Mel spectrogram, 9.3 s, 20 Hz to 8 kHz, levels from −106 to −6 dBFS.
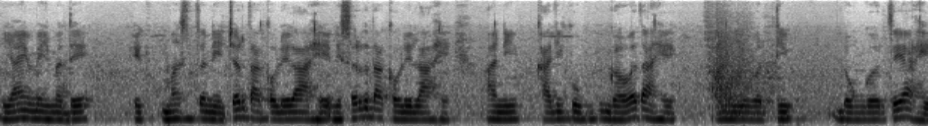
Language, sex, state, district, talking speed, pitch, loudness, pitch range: Marathi, male, Maharashtra, Nagpur, 140 wpm, 130 Hz, -14 LUFS, 125-135 Hz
